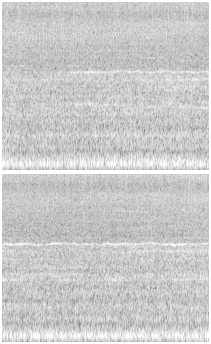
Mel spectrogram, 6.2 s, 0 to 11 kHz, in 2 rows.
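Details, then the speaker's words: 1993 GMC Sonoma (S15), 245,000 miles, idling after the distributor replacement fix: smooth, even idle with a constant low rumble and no stumbles or pulsing; a bottle on the engine shows no pulsation. "I mean, I can't even feel it pulsating. But 245,000 miles on this, but you know, things happen for a reason."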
